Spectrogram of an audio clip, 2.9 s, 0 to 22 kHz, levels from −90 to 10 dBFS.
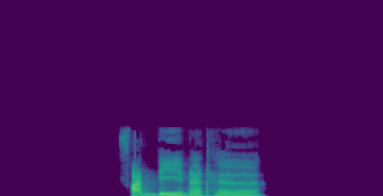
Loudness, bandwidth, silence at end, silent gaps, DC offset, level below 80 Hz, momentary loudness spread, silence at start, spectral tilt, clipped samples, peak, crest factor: -23 LUFS; 8 kHz; 0.9 s; none; under 0.1%; -64 dBFS; 10 LU; 0.9 s; -7 dB/octave; under 0.1%; 0 dBFS; 26 dB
